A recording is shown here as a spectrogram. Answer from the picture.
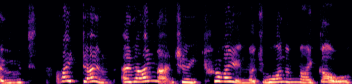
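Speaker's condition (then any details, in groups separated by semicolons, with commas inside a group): Cerebral palsy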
